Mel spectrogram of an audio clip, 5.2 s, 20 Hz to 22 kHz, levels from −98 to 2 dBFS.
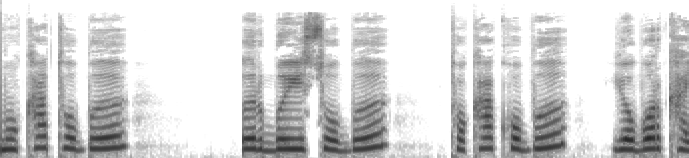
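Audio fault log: throughout — transcoding between lossy codecs: the speech carries two overlapping layers of coding artefacts, from MP3 and from Opus, heard together. This likely comes from an MP3 encode near 64 kbit/s re-encoded to Opus near 48 kbit/s. The audio contains nothing above 20.1 kHz.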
